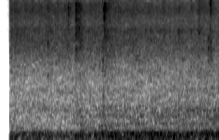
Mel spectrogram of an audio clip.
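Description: Faint, steady low rumble of background noise.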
